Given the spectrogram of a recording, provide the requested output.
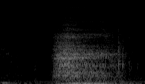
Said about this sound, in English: I am shallow breathing.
